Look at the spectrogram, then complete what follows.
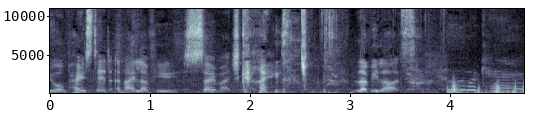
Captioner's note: kiss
